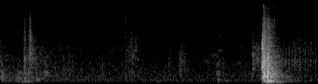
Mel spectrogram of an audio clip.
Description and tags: Car door closing SFX that I used in a college project!
car, car-door-closing, door, vehicle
